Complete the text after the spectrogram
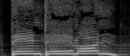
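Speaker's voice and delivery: very high, drawn-out outcry; frantic cry. A narrator's reading. Zinzendorfer answering Heller's question, frantic cry. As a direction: stretch it into a high hysterical cry. Frantic neighbour names the demon.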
